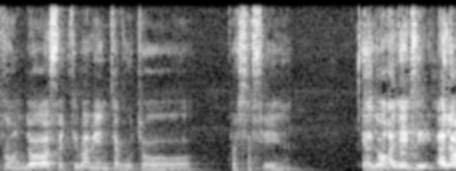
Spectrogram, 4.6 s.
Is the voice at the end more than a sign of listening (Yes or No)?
No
